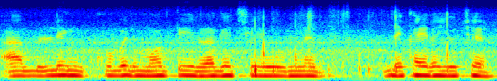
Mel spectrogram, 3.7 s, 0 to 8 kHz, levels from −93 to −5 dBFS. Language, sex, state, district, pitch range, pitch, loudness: Gujarati, male, Gujarat, Gandhinagar, 130-140 Hz, 135 Hz, -18 LUFS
